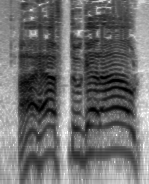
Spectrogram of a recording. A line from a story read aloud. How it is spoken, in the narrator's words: he shouted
